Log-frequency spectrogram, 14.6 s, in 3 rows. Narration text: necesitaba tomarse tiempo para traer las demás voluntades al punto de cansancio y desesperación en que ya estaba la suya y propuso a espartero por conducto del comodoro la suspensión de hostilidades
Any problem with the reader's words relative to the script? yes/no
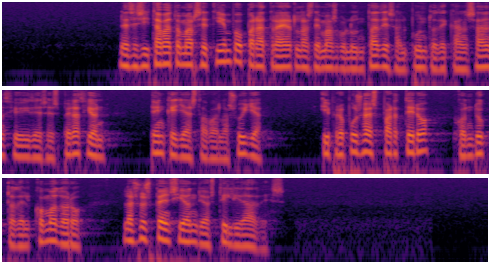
yes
